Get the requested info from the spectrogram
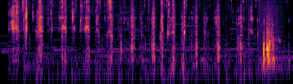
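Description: Crunchy chewing and biting sounds, a rapid, irregular run of small crunches, with one louder, deeper sound about five seconds in.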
